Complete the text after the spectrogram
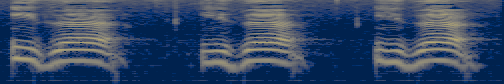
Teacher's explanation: और हमज़ा के को हमने ई साउंड के, ई साउंड होना चाहिए और ये अल्जॉफ से नहीं निकलेगी, ठीक है। ई देखिए, ई साउंड, वाइब्रेशंस कहाँ फील करने हैं आपने, फार थ्रोट पर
